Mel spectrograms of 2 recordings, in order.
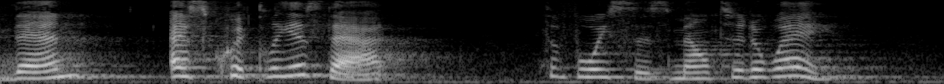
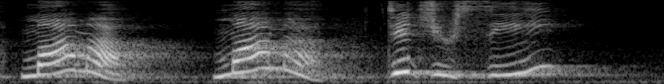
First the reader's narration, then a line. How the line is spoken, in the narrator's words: Benjamin was shouting again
